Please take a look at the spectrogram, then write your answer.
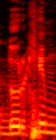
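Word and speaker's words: Durkheim: कई जगह हम लोग जैसे वहां डर खाइम बोलते हैं याय दुर्खीम बोल देते हैं हिंदी में अंग्रेजी नाम डरम है एक एमाइल डरम करके स्कॉलर है तो उनको हिंदी में जब बोला जाता है तो दुर्खीम कर देते हैं हम लोग ऐसे होता है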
